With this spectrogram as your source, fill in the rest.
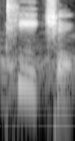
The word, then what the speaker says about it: teaching: right of course we so we have to say teaching teach teach is a long e sound teach i have been teaching for nine years i have been teaching for nine years so you have to emphasize on that we cannot say i've been teaching i have been teaching it's not a lot it is not a short i sound just to remind you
